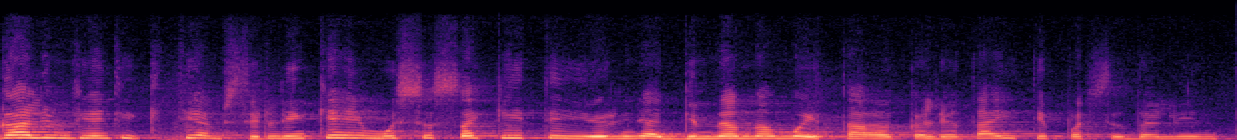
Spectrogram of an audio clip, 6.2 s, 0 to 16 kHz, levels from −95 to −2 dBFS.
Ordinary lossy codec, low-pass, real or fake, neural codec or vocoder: AAC, 96 kbps; 14.4 kHz; real; none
